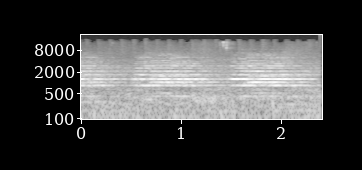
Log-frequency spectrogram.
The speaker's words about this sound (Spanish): Está la pinche alarma esta. Cabe mencionar que estamos en el Raval.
